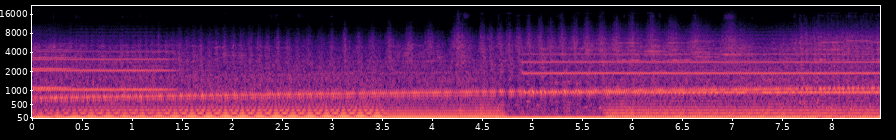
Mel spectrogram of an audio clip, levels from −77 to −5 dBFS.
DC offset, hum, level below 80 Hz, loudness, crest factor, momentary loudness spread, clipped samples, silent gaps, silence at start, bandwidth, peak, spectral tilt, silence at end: under 0.1%; 50 Hz at -25 dBFS; -26 dBFS; -24 LUFS; 12 dB; 2 LU; under 0.1%; none; 0 s; 15.5 kHz; -10 dBFS; -4.5 dB/octave; 0 s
